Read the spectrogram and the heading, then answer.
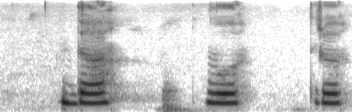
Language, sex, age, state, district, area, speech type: Kashmiri, female, 18-30, Jammu and Kashmir, Anantnag, rural, spontaneous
